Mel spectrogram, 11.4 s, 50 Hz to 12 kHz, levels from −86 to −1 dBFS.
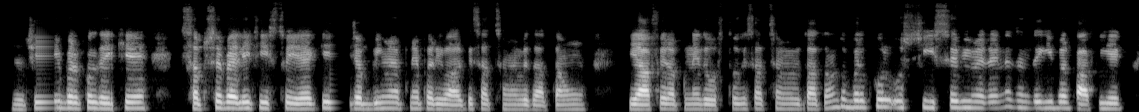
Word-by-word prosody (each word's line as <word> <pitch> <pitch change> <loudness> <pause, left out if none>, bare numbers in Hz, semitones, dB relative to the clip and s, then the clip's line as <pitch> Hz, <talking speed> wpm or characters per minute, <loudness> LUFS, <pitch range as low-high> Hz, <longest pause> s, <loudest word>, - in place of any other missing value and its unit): जी, 175 +6 -4
बिल्कुल, 175 +1 +3
देखिए, 175 +1 +2 0.5
सबसे 165 +4 +2
पहली 175 0 +7
चीज़ 170 0 -2
तो 170 - +1
ये 155 -1 +4
है 160 - +5
कि 180 +4 0 0.2
जब 160 -2 +3
भी 165 +2 -1
मैं 175 0 -1
अपने 165 0 -4
परिवार 150 -4 +1
के 150 - -5
साथ 150 -1 -3
समय 145 -1 -7
बिताता 140 0 -2
हूँ 145 0 -6 0.5
या 145 -1 +9
फिर 160 -1 +1
अपने 150 0 -3
दोस्तों 150 +2 -3
के 155 - -6
साथ 155 0 -5
समय 155 -2 -7
बिताता 155 +3 -2
हूँ 200 +3 -5
तो 220 - -4
बिल्कुल 205 +2 0
उस - - -8
चीज़ 190 -3 -3
से 195 -1 +2
भी 195 0 -2
मेरे 180 -1 -2
ना 220 - -8
ज़िंदगी 185 -2 -4
पर 180 - +2
काफ़ी 160 +3 +4
एक 160 +3 -5
165 Hz, 215 wpm, -21 LUFS, 150-180 Hz, 0.5 s, या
